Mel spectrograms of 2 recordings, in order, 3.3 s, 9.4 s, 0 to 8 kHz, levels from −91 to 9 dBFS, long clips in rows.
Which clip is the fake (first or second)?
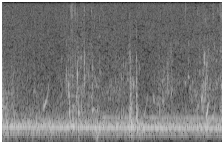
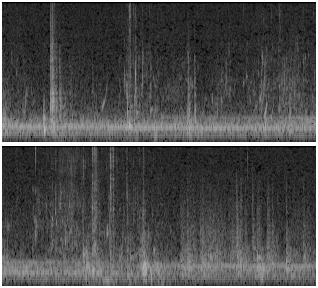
second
